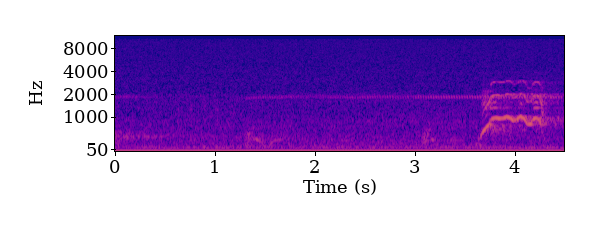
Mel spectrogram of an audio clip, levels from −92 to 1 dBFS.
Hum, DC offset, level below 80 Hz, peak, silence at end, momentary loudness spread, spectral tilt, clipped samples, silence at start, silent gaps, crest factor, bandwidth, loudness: none; 0.2%; -74 dBFS; -32 dBFS; 0 s; 18 LU; -3.5 dB/octave; under 0.1%; 0 s; none; 18 dB; 11.5 kHz; -50 LUFS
